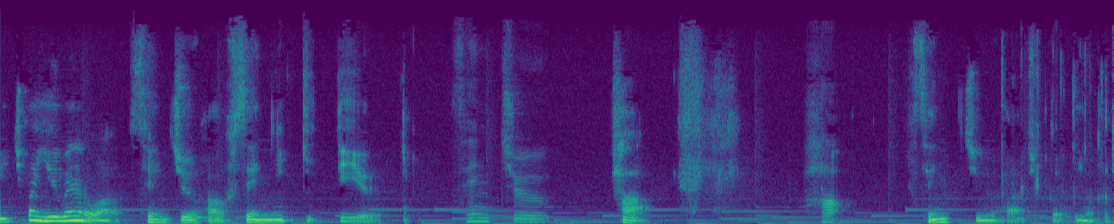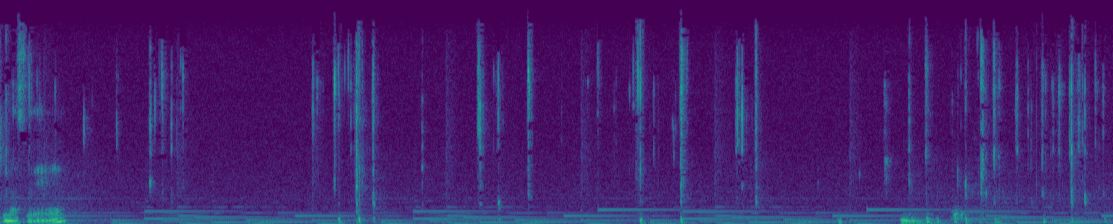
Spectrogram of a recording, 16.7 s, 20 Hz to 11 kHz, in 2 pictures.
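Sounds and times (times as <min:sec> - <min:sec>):
speech: 0:00.0 - 0:05.4, 0:06.1 - 0:09.0
soft tonal melody: 0:00.0 - 0:16.6
rapid irregular computer keyboard typing: 0:07.6 - 0:08.5, 0:09.4 - 0:09.8, 0:10.7 - 0:14.1, 0:14.7 - 0:16.6.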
